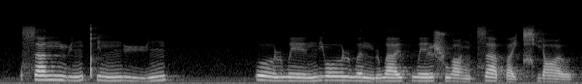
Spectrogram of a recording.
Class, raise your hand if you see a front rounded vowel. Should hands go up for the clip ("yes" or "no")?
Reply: yes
